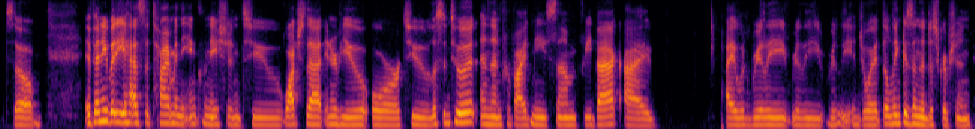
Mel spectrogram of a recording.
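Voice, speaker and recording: Low-voiced upbeat woman hosting a livestream. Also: no room sound, studio quality. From United States. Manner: chatty, upbeat, reads chat comments aloud. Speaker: livestream host. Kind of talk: casual livestream chat.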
